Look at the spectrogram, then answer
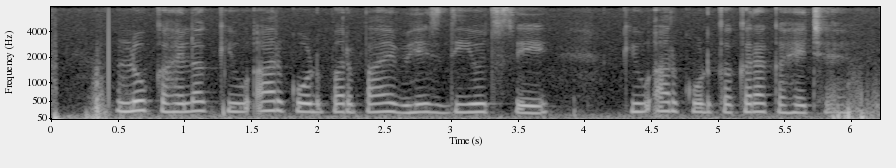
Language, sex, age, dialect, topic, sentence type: Maithili, female, 25-30, Eastern / Thethi, banking, question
